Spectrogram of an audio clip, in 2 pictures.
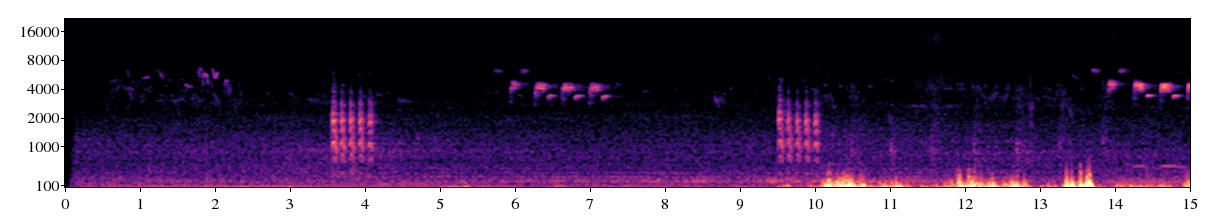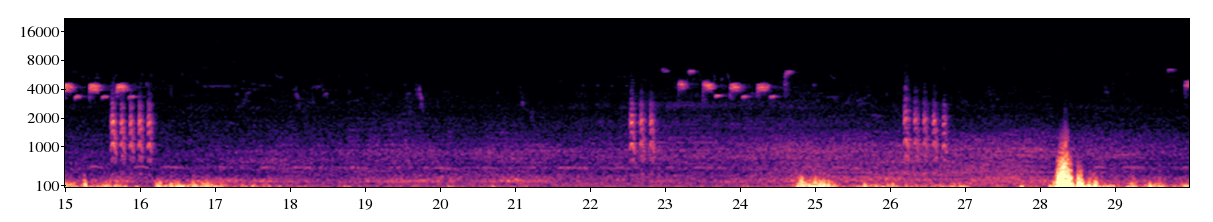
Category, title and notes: Soundscapes > Nature
Seagull and birds chirping in the garden
This was recorded in Anglesey North Wales on the coast in the garden on a Spring afternoon with birds and seagulls in the background.
birds, botanical, field-recording, seagulls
